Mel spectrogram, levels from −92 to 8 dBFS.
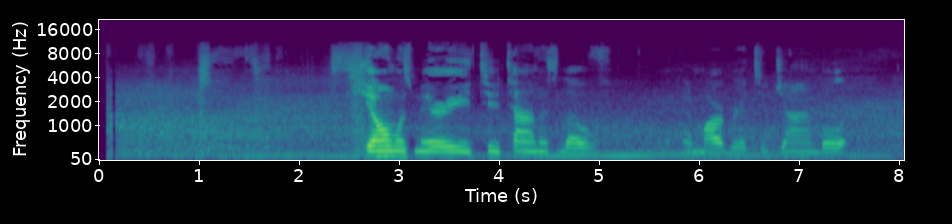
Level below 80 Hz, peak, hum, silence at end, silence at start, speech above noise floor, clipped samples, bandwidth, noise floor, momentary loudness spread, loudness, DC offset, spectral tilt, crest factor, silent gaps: -66 dBFS; -2 dBFS; none; 0.15 s; 0.1 s; 20 dB; under 0.1%; 11 kHz; -44 dBFS; 23 LU; -24 LUFS; under 0.1%; -5.5 dB/octave; 24 dB; none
